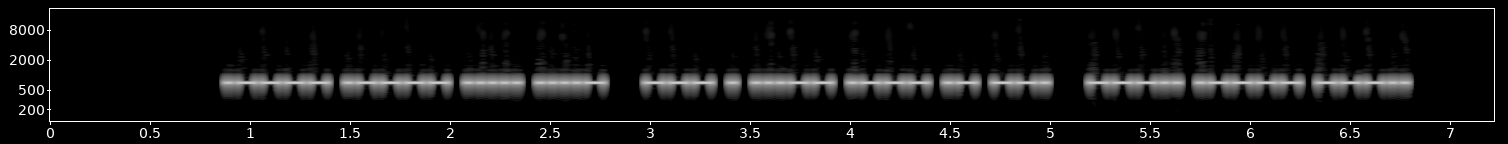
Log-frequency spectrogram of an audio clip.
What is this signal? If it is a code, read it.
Morse code, heard as a keyed tone, about 40 wpm, 700 Hz. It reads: 1154 OE3JAG 818
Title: Worked All Europe DX Contest - QTC Exchange - 40wpm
